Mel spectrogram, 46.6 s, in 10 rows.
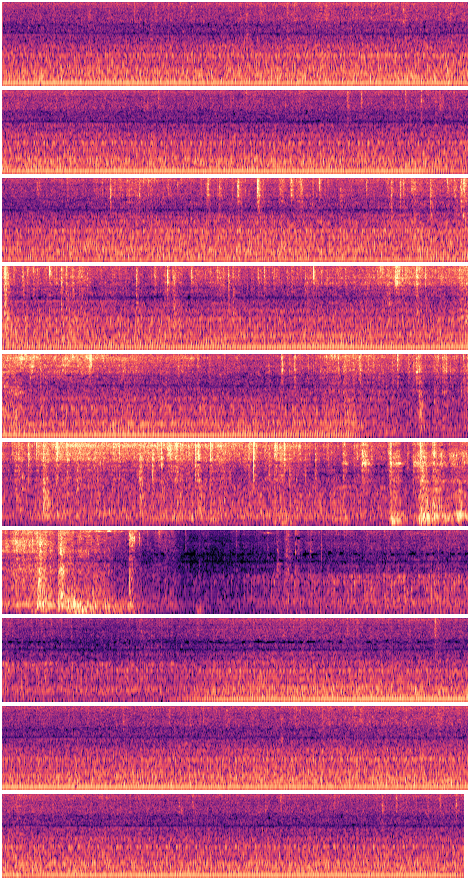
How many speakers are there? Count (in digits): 0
